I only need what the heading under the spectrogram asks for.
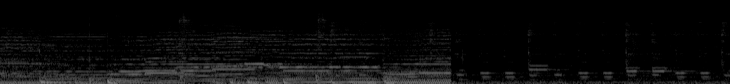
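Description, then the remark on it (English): A dense, loud musical passage cuts off abruptly, and a quieter phone ringtone follows, its short melodic notes repeating in a steady pattern with no one speaking. “This is the part of the podcast where Tony takes a phone call.”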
